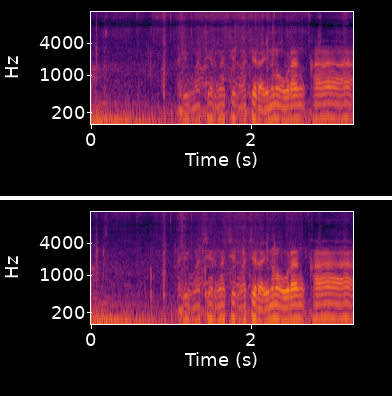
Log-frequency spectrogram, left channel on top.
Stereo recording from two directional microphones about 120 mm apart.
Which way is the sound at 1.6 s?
40° right (ahead or behind).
